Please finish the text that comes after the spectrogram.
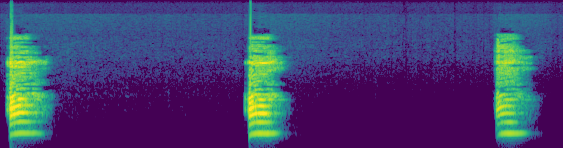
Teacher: fifth tone is a neutral tone. There's no tone mark above it. You can just read it shorter and lighter.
